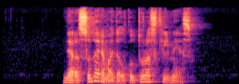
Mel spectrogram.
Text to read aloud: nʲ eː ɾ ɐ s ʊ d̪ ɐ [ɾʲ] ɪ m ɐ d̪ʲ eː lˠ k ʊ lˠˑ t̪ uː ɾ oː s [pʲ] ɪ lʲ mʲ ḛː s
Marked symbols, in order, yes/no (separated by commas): yes, no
